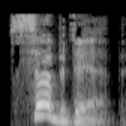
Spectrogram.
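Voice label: "subdeb", British English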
